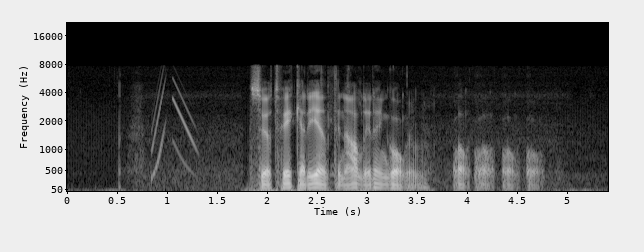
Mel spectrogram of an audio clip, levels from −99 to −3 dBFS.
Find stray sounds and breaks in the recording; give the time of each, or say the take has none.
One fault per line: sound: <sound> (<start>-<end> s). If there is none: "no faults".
sound: chirp (0.8-1.3 s)
sound: laugh (3.9-4.8 s)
